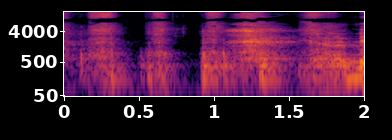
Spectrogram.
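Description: A sharp click and a brief rubbing sound as something is handled, then a woman's voice speaking.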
